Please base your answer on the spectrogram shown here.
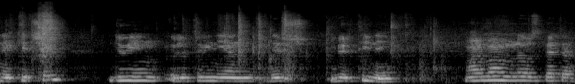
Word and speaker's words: Virtiniai: Good pronunciation. Hello, James. Hi. We're going to make Lithuanian dish. Awesome. We call it Virtiniai. Virtiniai means boiled ones.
